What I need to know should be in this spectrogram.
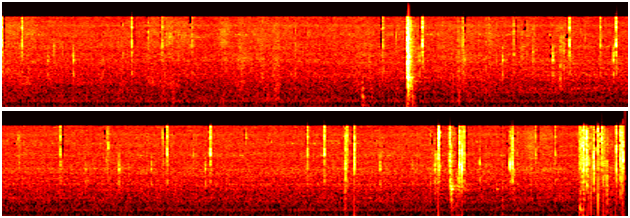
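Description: Hands handle a small plastic device with soft clicks and knocks.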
